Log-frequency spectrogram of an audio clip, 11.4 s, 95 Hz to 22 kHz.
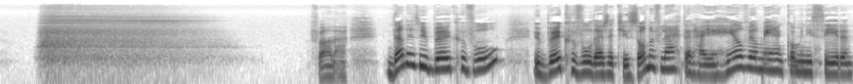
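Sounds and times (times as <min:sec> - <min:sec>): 
deep airy breathing during a guided relaxation exercise: 0:00.4 - 0:03.5
speech: 0:04.2 - 0:11.3.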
